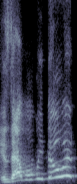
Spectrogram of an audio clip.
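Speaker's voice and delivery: high, disbelieving rising question; high shocked "is that what we doing"; incredulous. Retold or imitated. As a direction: ask it in sharp disbelief. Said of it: "I was like".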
